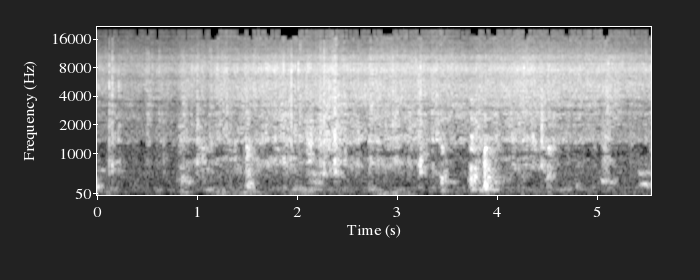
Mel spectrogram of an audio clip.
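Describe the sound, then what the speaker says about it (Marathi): Mixed vegetables and spring onion stir-frying for crispy soya chilli, a moderate continuous sizzle with intermittent scraping and stirring clatter close by, no voices. "खूप जास्त फ्राय करायचं नाही जेणेकरून आपल्या भाज्या मऊ होणार नाही ती काळजी घ्यायची त्यानंतर थोडीशी कांद्याची पात घालून घेते"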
